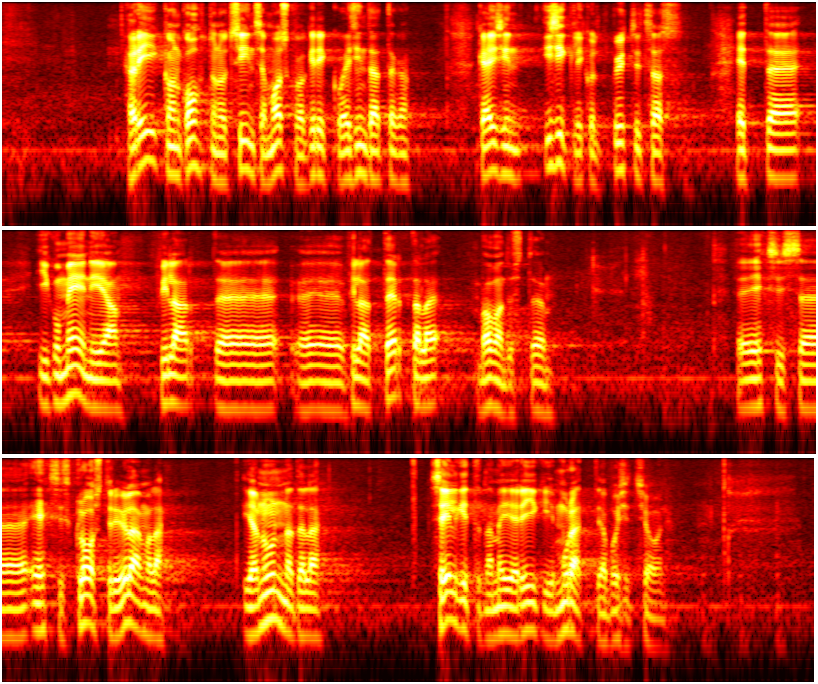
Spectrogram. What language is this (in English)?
Estonian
